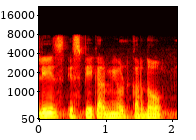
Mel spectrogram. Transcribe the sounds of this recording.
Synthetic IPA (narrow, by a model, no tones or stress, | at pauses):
liːzɪspiːkəɾmjuːʈkɐɾd̪oː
